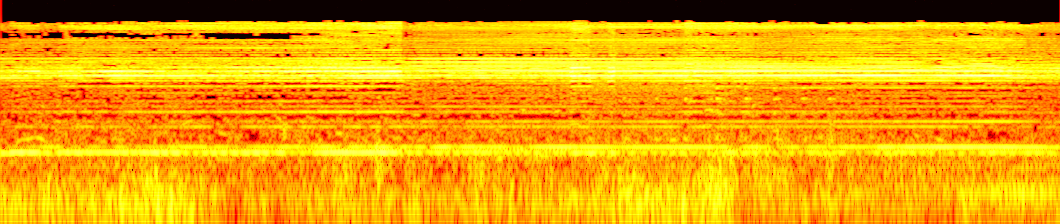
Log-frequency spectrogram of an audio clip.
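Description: Many vehicle horns sounding at once in long, overlapping blasts over the low rumble of traffic from a motorised convoy.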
